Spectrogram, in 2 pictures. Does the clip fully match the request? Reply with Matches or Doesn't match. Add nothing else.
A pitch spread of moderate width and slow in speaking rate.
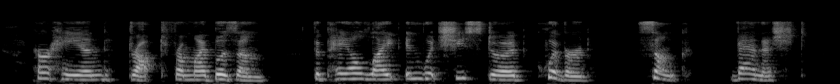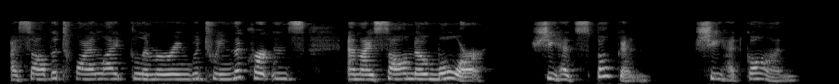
Matches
